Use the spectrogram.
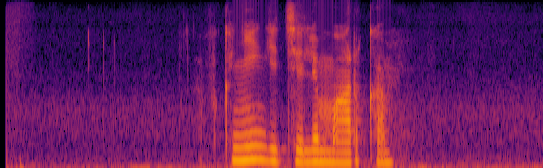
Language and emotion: Russian, neutral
